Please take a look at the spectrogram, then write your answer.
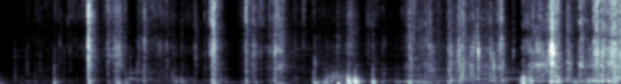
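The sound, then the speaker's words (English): Steady crinkling and rustling of paper packaging as a box inside a box is unwrapped, revealing Ninja Turtle coasters, with sharp crackles and brief tearing bursts scattered throughout, no voices. “I got very curious about this box in a box. Let's see what we got here.”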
